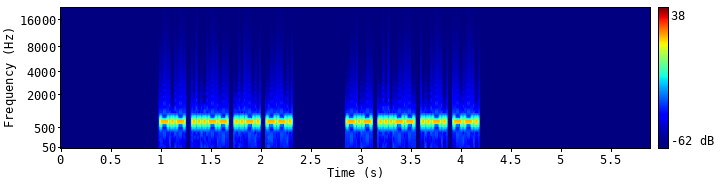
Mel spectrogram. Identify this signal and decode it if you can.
Morse code, heard as a keyed tone, about 42 wpm, 700 Hz. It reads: K3FG K3FG
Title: USA Call Signs - 4 Characters - Repeated 2x - 45wpm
